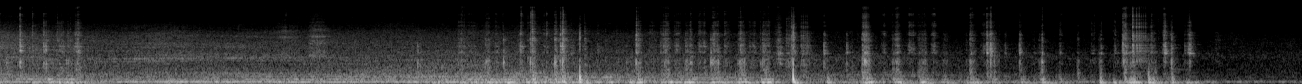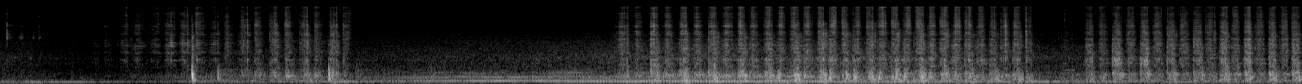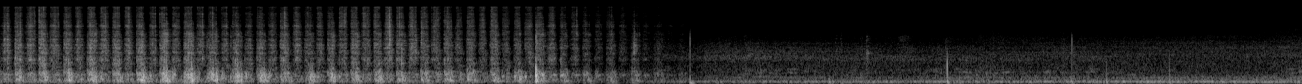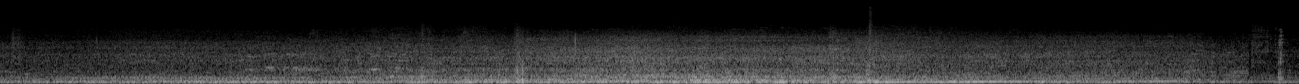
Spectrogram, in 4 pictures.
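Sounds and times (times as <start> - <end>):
abrasive rasping on hard surface: 0.0 - 1.0, 4.1 - 12.1, 13.9 - 16.6, 19.2 - 33.0.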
